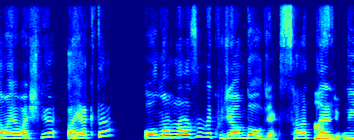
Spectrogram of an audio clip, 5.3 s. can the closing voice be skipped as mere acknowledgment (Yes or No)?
Yes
